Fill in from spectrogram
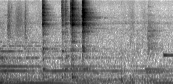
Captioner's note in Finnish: metalli kilahtaa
